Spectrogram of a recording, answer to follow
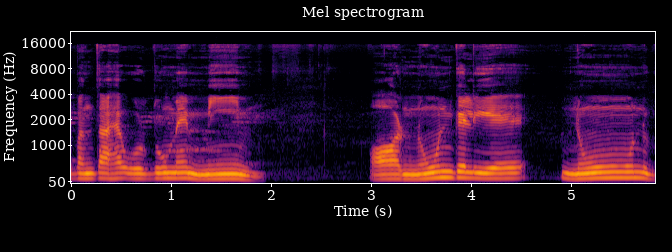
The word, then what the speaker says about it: میم: تو یہ میم یہ میم، تو اس کا تلفظ بنتا ہے اردو میں میم۔ اور نون کے لیے نون، واو اور نون،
